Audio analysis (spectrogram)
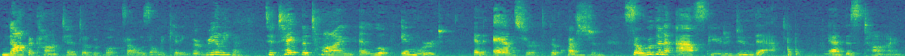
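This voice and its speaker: A woman's voice: medium pitch, lively intonation, normal speed, a bit bright. A woman hosting, giving informal spoken remarks and explanations to listeners. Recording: distant, roomy echo, background noise.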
